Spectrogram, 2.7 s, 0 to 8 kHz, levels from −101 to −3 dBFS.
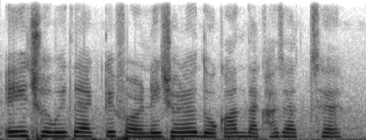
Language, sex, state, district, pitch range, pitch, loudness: Bengali, female, Assam, Kamrup Metropolitan, 215-235 Hz, 225 Hz, -14 LUFS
